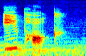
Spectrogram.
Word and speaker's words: epoch: It's pronounced epoch, by the way.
